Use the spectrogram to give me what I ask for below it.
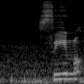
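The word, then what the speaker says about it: س: সিন এটাও চিকুন হরফ এবং এটাও ঝিঝি পোকার মতো আওয়াজ হবে।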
